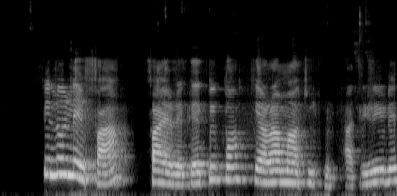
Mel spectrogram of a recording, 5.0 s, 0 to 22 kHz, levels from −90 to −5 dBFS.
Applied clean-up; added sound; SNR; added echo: neural mask model Resemble Enhance denoiser.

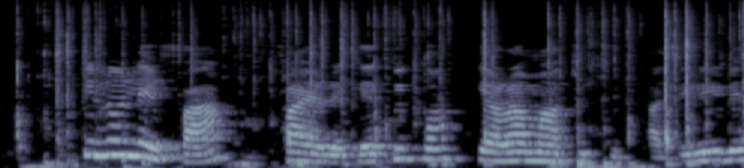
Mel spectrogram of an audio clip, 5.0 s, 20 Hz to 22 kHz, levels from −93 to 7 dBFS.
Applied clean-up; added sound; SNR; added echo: classical method Wiener filter.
